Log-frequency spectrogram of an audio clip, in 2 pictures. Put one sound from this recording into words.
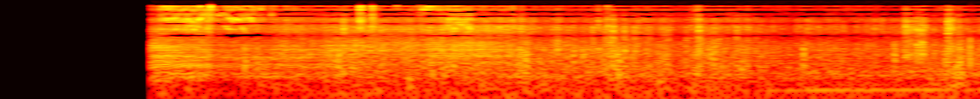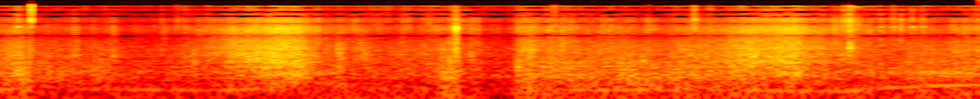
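A truck engine revs hard from inside the cab.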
